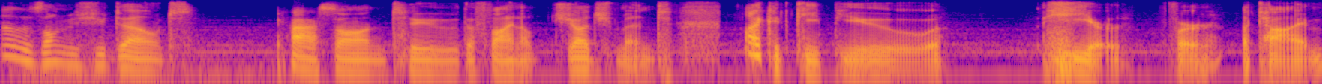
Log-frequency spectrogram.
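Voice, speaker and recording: A man puts on a character voice with a very deep, low pitch. He speaks at a very slow pace with long, frequent pauses. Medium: actual play. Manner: measured, earnest.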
